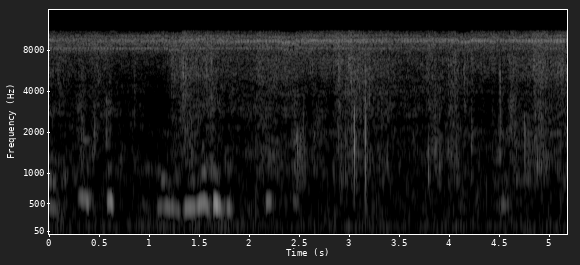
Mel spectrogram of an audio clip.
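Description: A steady high-pitched hiss, with faint distant voices in the first two seconds.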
